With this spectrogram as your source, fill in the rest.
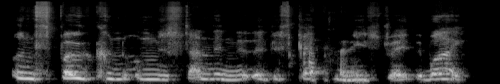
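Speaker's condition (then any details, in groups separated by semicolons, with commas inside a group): Cerebral palsy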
